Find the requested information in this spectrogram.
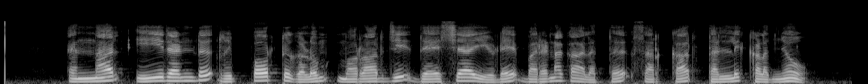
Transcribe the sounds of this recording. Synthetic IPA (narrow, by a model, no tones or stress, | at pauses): e̞nːaːliːɾe̞ɳɖɨripːo̞ːrʈːuɣɐɭumːoraːrd͡ʑid̪e̞ːɕaːjɐjuɽe̞bʱɐɾɐɳɐɣaːlɐt̪ːɨsɐrkaːrt̪ɐɭːikːɐɭɐɲːu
